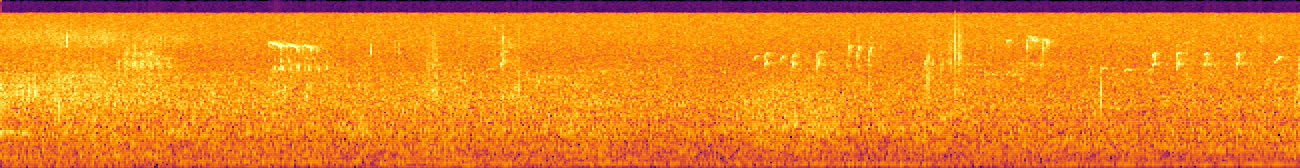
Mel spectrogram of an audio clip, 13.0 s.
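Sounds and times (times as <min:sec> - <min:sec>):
small birds chirping: 0:01.2 - 0:01.8, 0:02.7 - 0:05.3, 0:07.5 - 0:13.0.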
